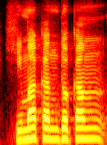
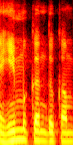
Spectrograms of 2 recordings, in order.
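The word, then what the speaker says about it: हिमकन्दुकम्: हिंदी में जो आपका क्या होता है ना, हिंदी पढ़ के बीच में आप हलंत उच्चारण कर देते. हिमा कंदुकम समान रीतिया हिंदी में भी लिखते हैं, लेकिन हिंदी में हिम कंदुकम पढ़ते हैं हम लोग. संस्कृत में हिमा कंदुकम इति पढ़ते हैं.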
